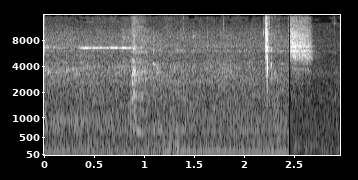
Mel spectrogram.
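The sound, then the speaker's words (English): A delivery truck's engine rumbles loudly in a steady low drone as the truck pulls up, a brief hiss of air brakes sounds, then the engine cuts off, leaving quieter background. “So, let's, uh, no let's pause for just a sec because I know this guy's going to pull up and he's real loud. him to turn his truck off.”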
